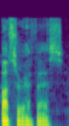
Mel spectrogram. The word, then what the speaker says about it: Btrfs: I think it's meant to be pronounced better FS, but I've heard quite a few people call it butter FS.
